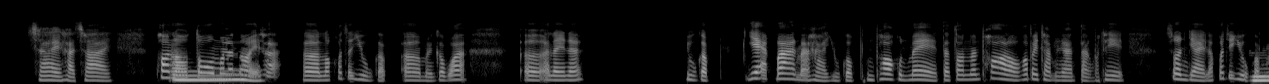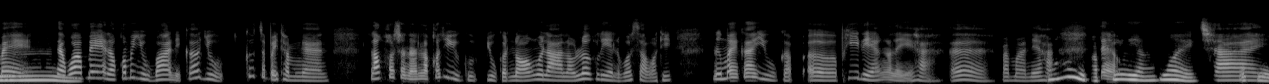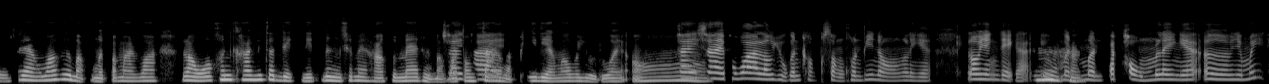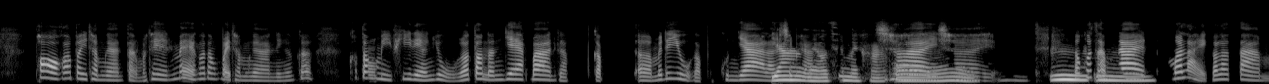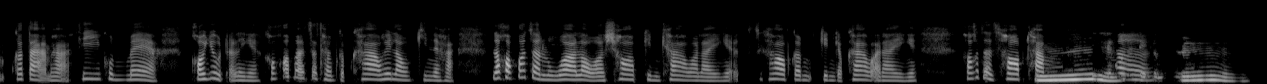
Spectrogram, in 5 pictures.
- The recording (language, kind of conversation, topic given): Thai, podcast, เล่าความทรงจำเล็กๆ ในบ้านที่ทำให้คุณยิ้มได้หน่อย?
- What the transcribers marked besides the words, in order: background speech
